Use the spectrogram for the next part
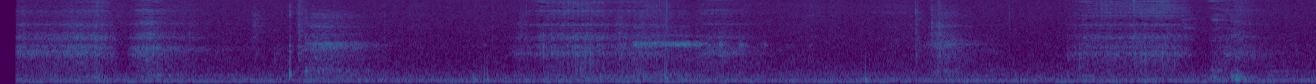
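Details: Mild snoring in a sleeping person: quiet, slow, noisy breathing with soft rattling over a steady room hum.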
